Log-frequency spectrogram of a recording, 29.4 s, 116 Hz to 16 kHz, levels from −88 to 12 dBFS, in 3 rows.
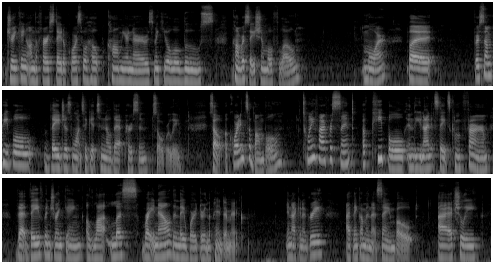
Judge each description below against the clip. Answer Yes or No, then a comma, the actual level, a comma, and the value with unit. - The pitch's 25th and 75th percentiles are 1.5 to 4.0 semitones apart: Yes, average, 3.2 semitones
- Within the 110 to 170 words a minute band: Yes, average, 155 wpm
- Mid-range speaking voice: Yes, medium, 155 Hz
